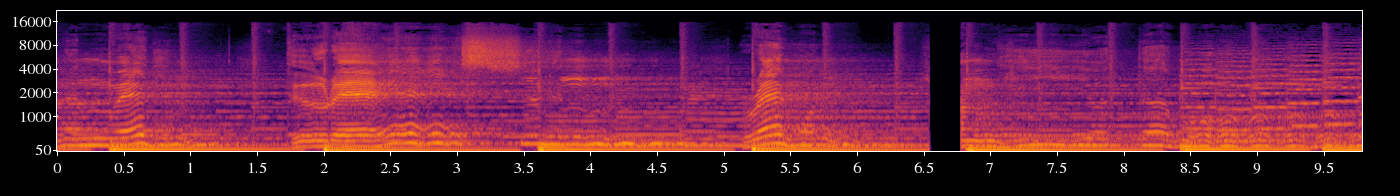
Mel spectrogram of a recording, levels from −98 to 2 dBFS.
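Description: At 6.54 s a playback stall silences the sound for 240 ms, likely from the player starving for data. That gap is noticeable.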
